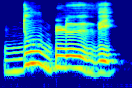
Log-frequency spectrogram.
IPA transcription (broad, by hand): du.blə.ve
